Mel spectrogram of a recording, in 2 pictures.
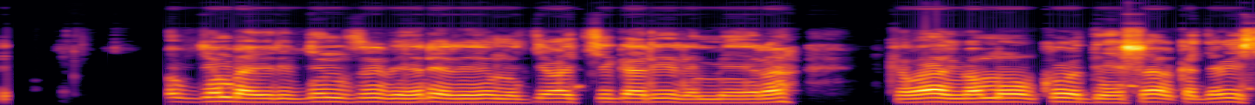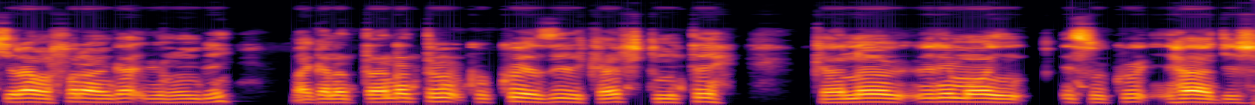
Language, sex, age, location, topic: Kinyarwanda, male, 18-24, Huye, finance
